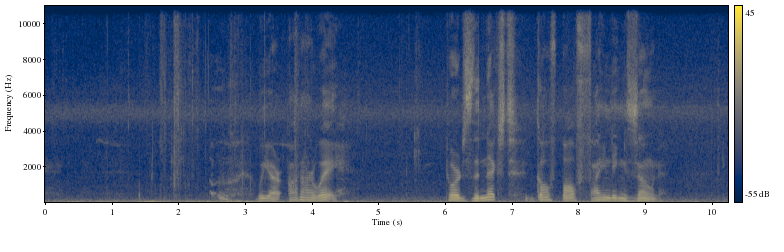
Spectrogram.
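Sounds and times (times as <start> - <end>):
low steady background: 0.0 - 10.2
footsteps climbing up a riverbank: 1.2 - 2.5, 3.1 - 5.7
speech: 2.6 - 4.6, 6.0 - 9.4.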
